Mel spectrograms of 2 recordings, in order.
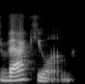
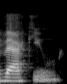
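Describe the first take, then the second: First: The U sound is kept. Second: The U sound is dropped. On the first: This is the standard form. The speaker calls it right. "it's actually pronounced vacuum" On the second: This is a regional habit. The speaker calls it wrong. "in the Midwest, we tend to leave out that U"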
